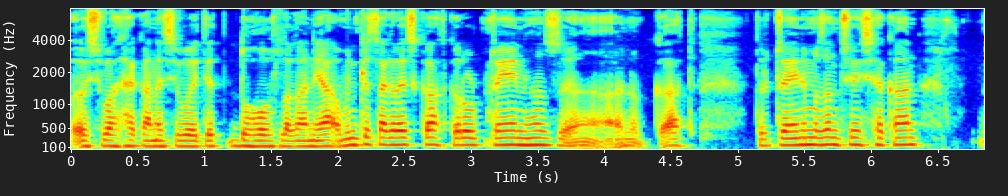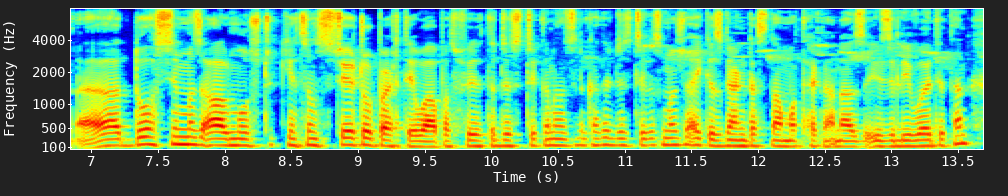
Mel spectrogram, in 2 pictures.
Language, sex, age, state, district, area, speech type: Kashmiri, male, 18-30, Jammu and Kashmir, Budgam, rural, spontaneous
